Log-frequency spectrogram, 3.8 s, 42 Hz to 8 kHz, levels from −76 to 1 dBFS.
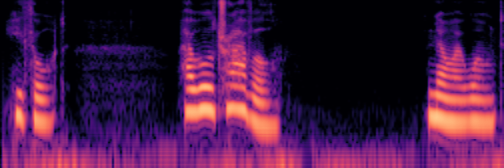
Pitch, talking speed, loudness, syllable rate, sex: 205 Hz, 110 wpm, -17 LUFS, 5.2 syllables/s, female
